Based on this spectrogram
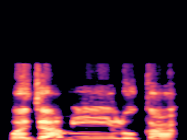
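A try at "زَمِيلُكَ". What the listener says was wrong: jangan jim. jangan pakai jim tapi Z. Z. Z Indonesia. Z. Zamil, teman.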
